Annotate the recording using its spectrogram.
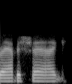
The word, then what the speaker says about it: Abishag: I just finished a series on the little book, Dear Abishag.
